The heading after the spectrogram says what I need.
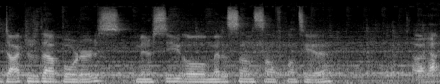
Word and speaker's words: Médecins Sans Frontières: Merci aux Médecins Sans Frontières. What's the correct way to pronounce the French name for Doctors Without Borders? That's Médecins Sans Frontières.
